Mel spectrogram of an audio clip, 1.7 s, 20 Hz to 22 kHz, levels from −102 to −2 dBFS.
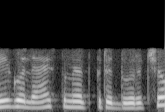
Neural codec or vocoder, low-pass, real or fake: none; 3.6 kHz; real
